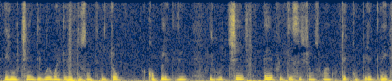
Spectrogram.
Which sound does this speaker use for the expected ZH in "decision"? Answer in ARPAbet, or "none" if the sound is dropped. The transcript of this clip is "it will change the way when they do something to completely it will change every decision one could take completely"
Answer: SH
